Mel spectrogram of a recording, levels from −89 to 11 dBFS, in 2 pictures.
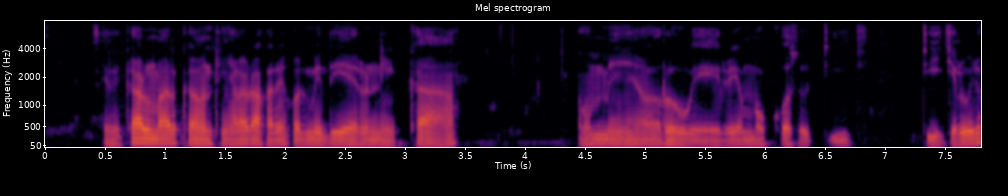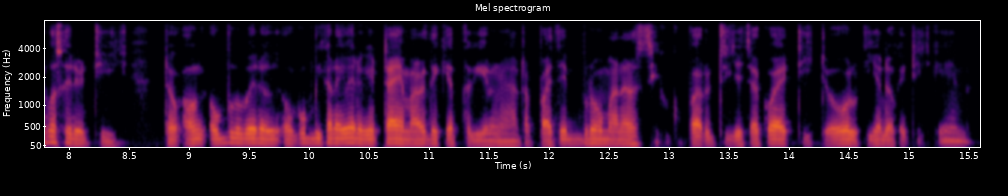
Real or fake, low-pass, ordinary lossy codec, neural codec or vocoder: fake; 7.2 kHz; none; codec, 16 kHz, 4 kbps, X-Codec, HuBERT features, trained on LibriSpeech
